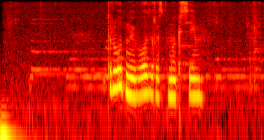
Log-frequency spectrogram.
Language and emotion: Russian, sad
